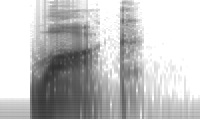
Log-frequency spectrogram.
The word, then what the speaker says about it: walk: La lettera L non si pronuncia. – Walk.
